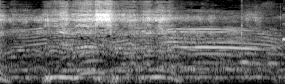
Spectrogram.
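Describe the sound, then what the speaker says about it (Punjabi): Crowd at a kabaddi tournament final match, a dense roar of cheering and clapping from many spectators with whoops, steady and moderately loud throughout. "ਤਾੜੀਆਂ ਮਾਰਦੇ ਜੀ ਤਾੜੀਆਂ"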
